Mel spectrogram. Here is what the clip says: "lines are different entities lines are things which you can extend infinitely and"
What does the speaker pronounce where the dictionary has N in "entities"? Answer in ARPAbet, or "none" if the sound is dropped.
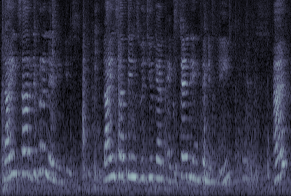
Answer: none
